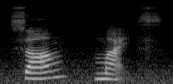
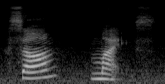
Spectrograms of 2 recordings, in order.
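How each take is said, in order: The two takes are said the same way.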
